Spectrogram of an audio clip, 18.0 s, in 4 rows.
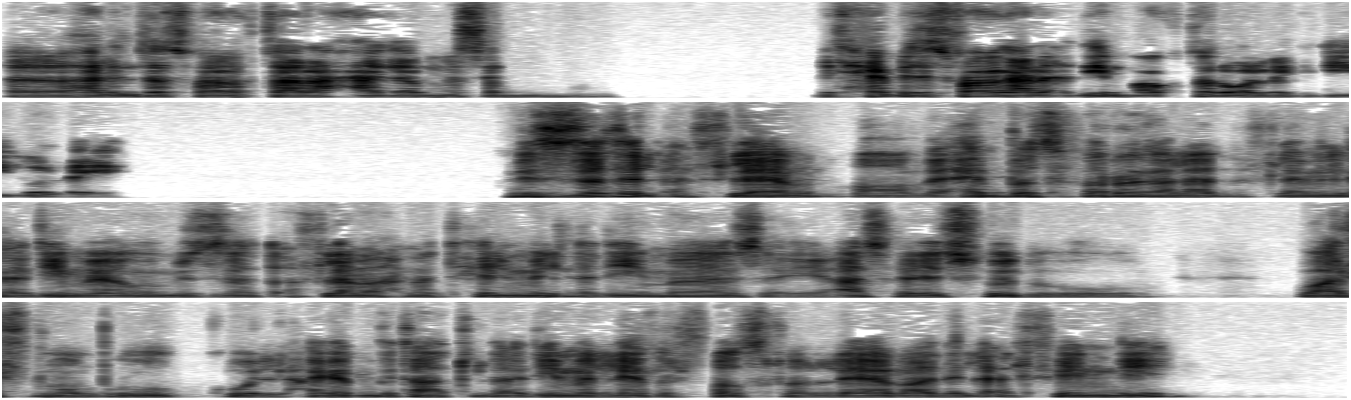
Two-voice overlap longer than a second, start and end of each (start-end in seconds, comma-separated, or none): none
